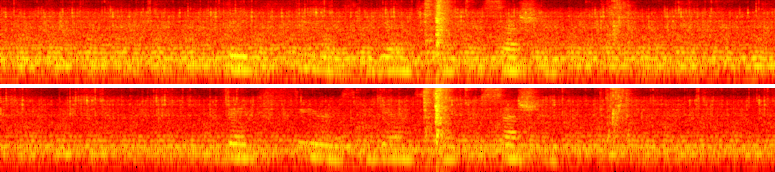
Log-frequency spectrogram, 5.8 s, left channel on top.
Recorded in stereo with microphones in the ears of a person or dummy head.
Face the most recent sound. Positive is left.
turn(degrees=-50)  # may be behind; listen again after turning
